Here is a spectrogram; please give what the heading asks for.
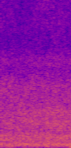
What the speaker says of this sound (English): look at that beautiful white water and everything, guys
